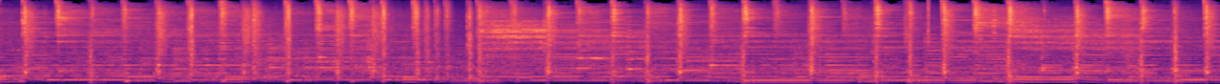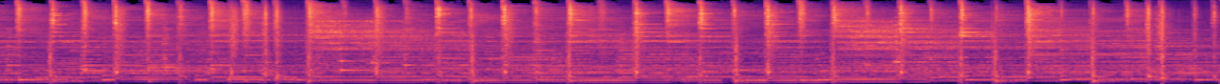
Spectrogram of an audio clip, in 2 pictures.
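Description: A live band of acoustic guitar, piano, electric bass, drums and percussion playing a song, with a steady drum-kit beat over a walking bass line.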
